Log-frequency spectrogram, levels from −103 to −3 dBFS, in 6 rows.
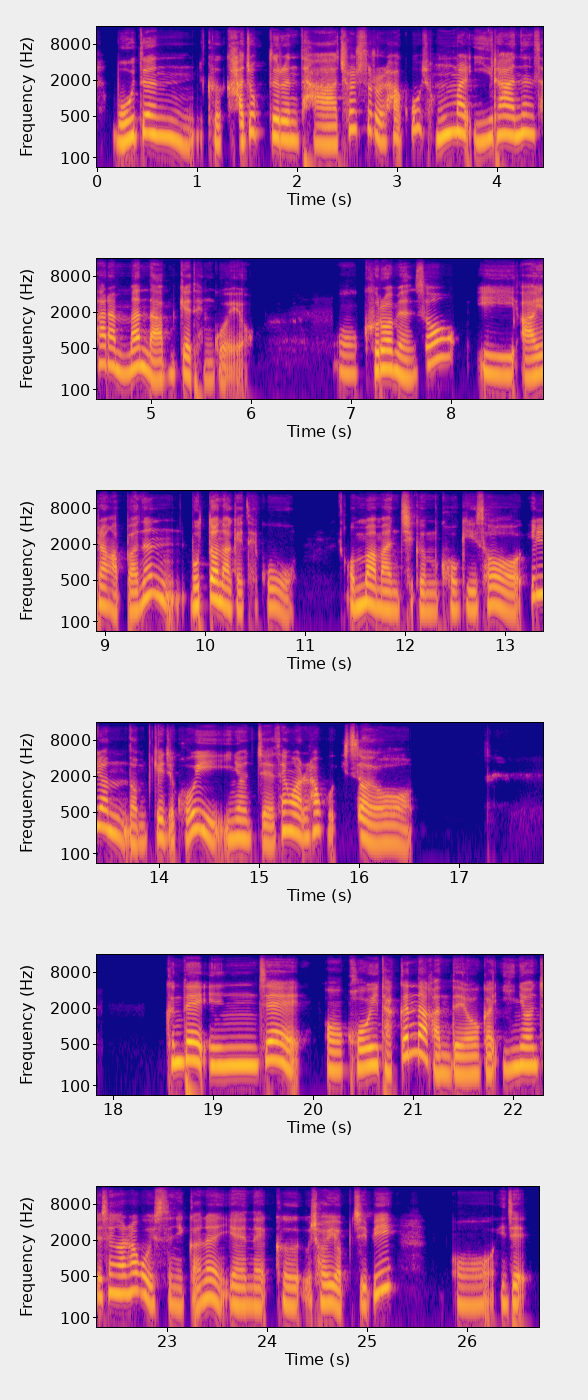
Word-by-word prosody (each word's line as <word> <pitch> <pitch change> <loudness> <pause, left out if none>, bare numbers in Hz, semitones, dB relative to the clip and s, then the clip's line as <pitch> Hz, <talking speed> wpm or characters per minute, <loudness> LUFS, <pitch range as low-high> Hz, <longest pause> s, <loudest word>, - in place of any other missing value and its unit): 모든 220 -2 +1
그 175 - -5
가족들은 225 -2 +2
다 170 -1 +1
철수를 290 - -1
하고 300 +10 -3
정말 260 0 +2
일하는 240 +6 +2
사람만 245 -3 +2
남게 180 +3 0
된 145 -2 -12
거예요. - - -7 1.0
어 190 -2 -6
그러면서 230 - +1 0.2
이 180 -3 -3
아이랑 180 +3 +2
아빠는 235 - -2
못 185 +1 -1
떠나게 185 -10 +5
되고 170 -5 -8 0.5
엄마만 175 -4 +2
지금 150 -2 -2
거기서 165 +1 -2
1 285 +2 +1
년 245 -9 +1
넘게 150 +6 -3
이제 185 - -3
거의 240 -7 0
2 - - -7
년째 180 -6 -2
생활을 230 -1 +2
하고 245 -1 -1
있어요. 150 -7 0 2.0
근데 255 +1 +6
인제 225 +2 +3 0.2
어 185 -1 -1
거의 215 +3 +3
다 180 - -1
끝나간대요. 160 - +2
그러니까 165 0 -1
2 200 0 -4
년째 220 +1 +1
생활하고 255 0 +2
있으니까는 175 +4 -3
얘네 160 -2 -2
그 160 -3 -3
저희 180 -1 +2
옆집이 255 - -1 0.6
어 165 +1 -6
이제 175 0 -1
195 Hz, 245 characters per minute, -24 LUFS, 170-245 Hz, 2.0 s, 근데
